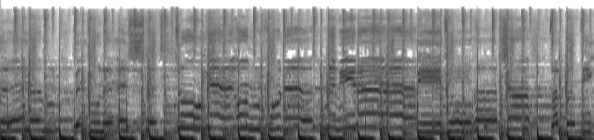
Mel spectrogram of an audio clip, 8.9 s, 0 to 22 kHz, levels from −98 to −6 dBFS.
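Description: No technical faults can be heard anywhere in the audio; the signal stays steady and intact throughout.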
